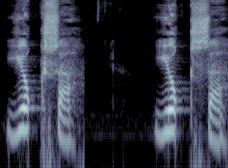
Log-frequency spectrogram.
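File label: "yoksv", Muscogee word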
